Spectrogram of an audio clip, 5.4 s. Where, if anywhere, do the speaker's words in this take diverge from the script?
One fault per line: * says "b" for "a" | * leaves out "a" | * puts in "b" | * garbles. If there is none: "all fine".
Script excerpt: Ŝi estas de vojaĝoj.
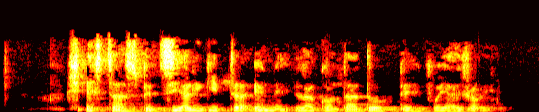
* puts in "specialigita en rakontado"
